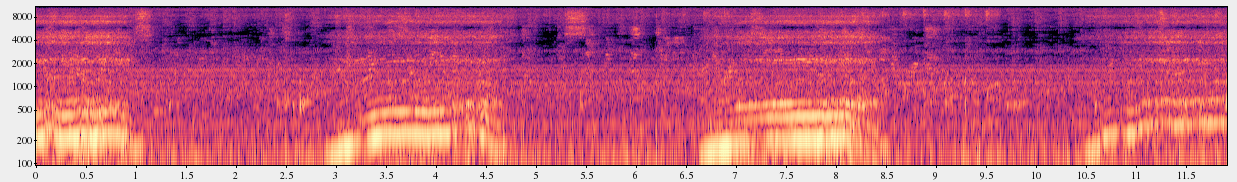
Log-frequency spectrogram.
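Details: Snoring from a sleeping person nearby: slow, rising tonal snores about every three seconds, roughly 16 a minute, over steady background noise and faint sound from a screen.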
